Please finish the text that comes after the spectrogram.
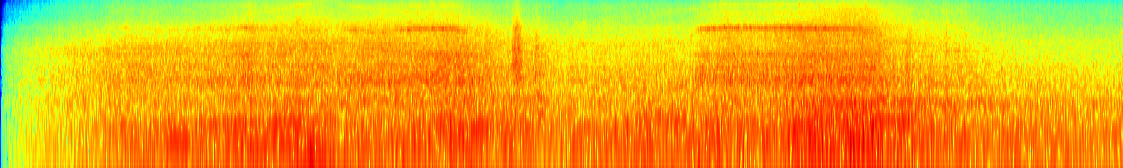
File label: truck Gears; vehicles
